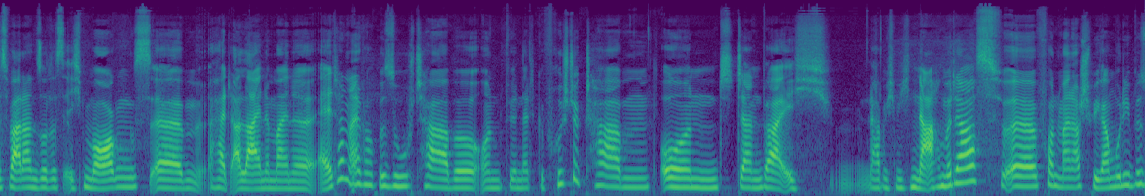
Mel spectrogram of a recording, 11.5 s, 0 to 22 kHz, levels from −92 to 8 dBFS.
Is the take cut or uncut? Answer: cut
